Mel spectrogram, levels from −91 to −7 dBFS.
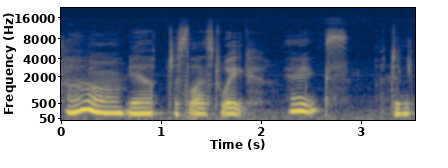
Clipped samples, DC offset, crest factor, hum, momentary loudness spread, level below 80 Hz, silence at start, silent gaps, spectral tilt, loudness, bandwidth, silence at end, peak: under 0.1%; under 0.1%; 14 dB; none; 16 LU; -52 dBFS; 0 s; none; -7.5 dB/octave; -23 LUFS; 11.5 kHz; 0.05 s; -8 dBFS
